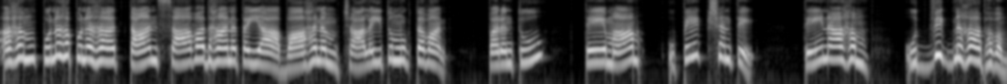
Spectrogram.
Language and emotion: Sanskrit, angry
